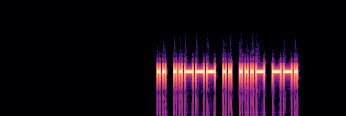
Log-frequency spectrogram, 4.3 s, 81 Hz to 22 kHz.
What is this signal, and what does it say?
Morse code, heard as a keyed tone, about 36 wpm, 700 Hz. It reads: I2IVG
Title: DXCC-100 Call Signs - 5 Characters - 35wpm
